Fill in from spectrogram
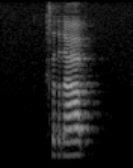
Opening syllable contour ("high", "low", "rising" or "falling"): falling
